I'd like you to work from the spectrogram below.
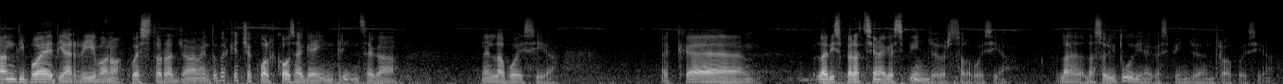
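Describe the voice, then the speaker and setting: A man's fairly low voice with vocal fry, a moderate pace, long, frequent pauses and light background noise. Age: 30s. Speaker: poet. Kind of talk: interview. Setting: TV studio. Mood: reflective, calm. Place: studio. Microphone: lapel.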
